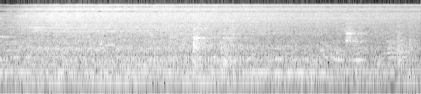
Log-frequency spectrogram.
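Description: A flambé on a hot teppanyaki griddle: the spirit flares up suddenly, then a loud hiss and sizzle slowly dies down.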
